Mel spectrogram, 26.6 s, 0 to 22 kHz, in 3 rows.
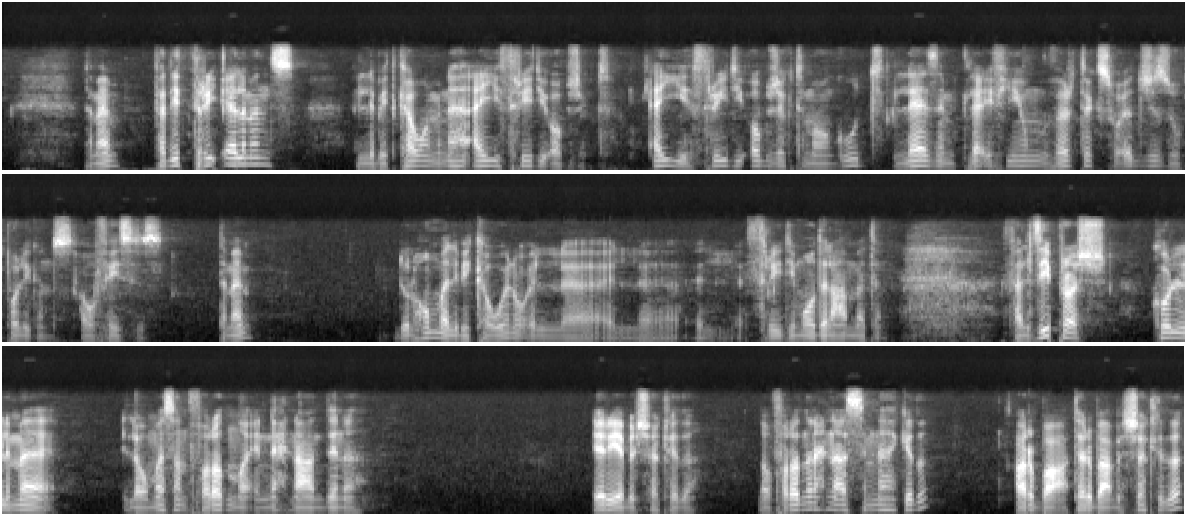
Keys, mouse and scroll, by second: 19.8 click.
